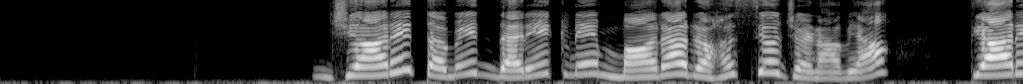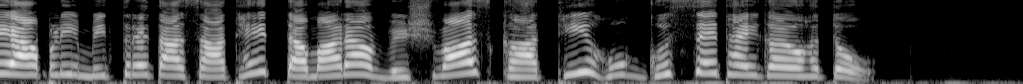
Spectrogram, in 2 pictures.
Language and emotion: Gujarati, angry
